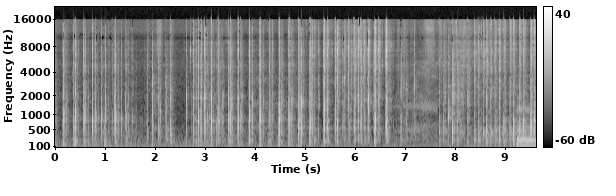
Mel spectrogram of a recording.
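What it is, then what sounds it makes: Plastic tub. Fingertips and nails tap rapidly on the sides and label of a hollow, hand-sized white OxiClean plastic tub with a blue lid. Dozens of quick, dry, hollow clicks follow one another in uneven bursts, each dying away almost instantly, with a brief steadier rubbing texture at the very end.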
